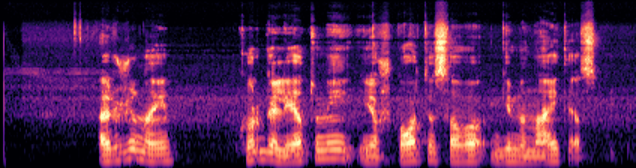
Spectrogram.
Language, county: Lithuanian, Vilnius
